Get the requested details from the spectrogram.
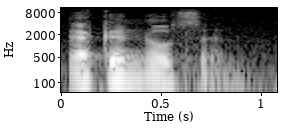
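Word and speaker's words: ekenosin (ἐκένωσεν): It is from the Greek word in our passage, which is correctly pronounced, ekenosin.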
